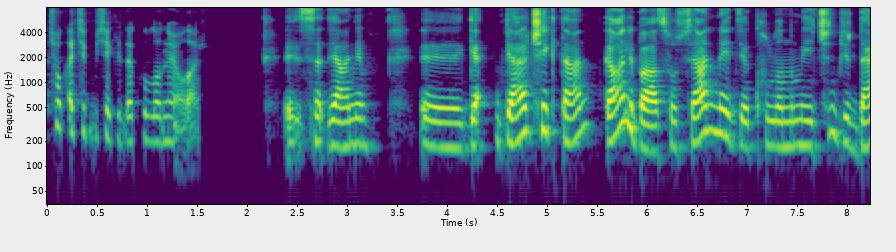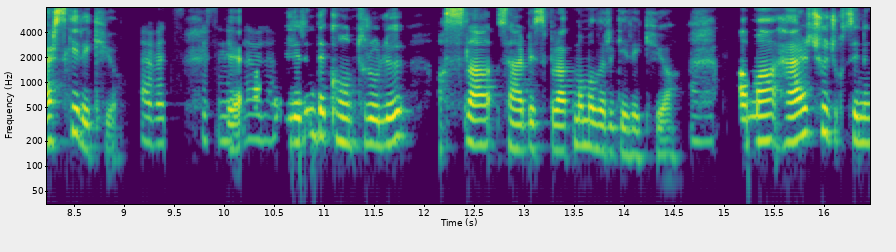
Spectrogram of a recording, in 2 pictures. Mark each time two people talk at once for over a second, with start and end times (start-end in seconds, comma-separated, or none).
none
